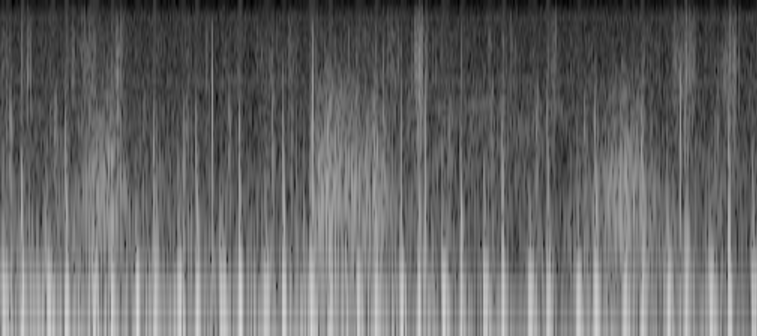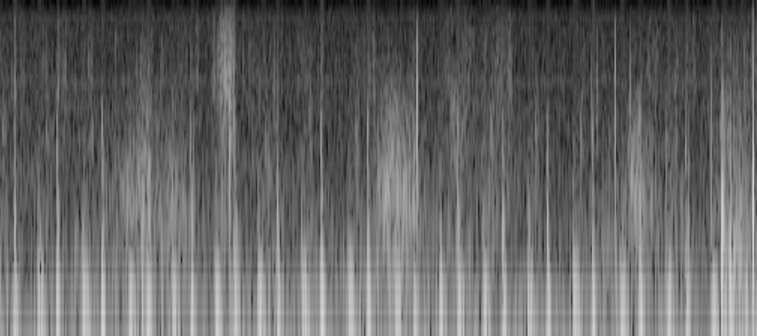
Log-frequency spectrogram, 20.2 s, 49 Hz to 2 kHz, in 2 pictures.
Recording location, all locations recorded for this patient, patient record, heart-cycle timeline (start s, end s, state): pulmonary valve (PV)
aortic valve (AV)+pulmonary valve (PV)+tricuspid valve (TV)+mitral valve (MV)
#Age: Child
#Sex: Female
#Height: 133.0 cm
#Weight: 24.9 kg
#Pregnancy status: False
#Murmur: Absent
#Murmur locations: nan
#Most audible location: nan
#Systolic murmur timing: nan
#Systolic murmur shape: nan
#Systolic murmur grading: nan
#Systolic murmur pitch: nan
#Systolic murmur quality: nan
#Diastolic murmur timing: nan
#Diastolic murmur shape: nan
#Diastolic murmur grading: nan
#Diastolic murmur pitch: nan
#Diastolic murmur quality: nan
#Outcome: Normal
#Campaign: 2015 screening campaign
0.00	0.40	unannotated
0.40	0.60	diastole
0.60	0.76	S1
0.76	0.86	systole
0.86	0.98	S2
0.98	1.20	diastole
1.20	1.34	S1
1.34	1.46	systole
1.46	1.58	S2
1.58	1.78	diastole
1.78	1.90	S1
1.90	2.02	systole
2.02	2.16	S2
2.16	2.36	diastole
2.36	2.50	S1
2.50	2.60	systole
2.60	2.70	S2
2.70	2.94	diastole
2.94	3.06	S1
3.06	3.14	systole
3.14	3.28	S2
3.28	3.50	diastole
3.50	3.64	S1
3.64	3.76	systole
3.76	3.86	S2
3.86	4.10	diastole
4.10	4.24	S1
4.24	4.36	systole
4.36	4.48	S2
4.48	4.74	diastole
4.74	4.86	S1
4.86	4.98	systole
4.98	5.12	S2
5.12	5.32	diastole
5.32	5.46	S1
5.46	5.56	systole
5.56	5.66	S2
5.66	5.90	diastole
5.90	6.02	S1
6.02	6.12	systole
6.12	6.22	S2
6.22	6.42	diastole
6.42	6.56	S1
6.56	6.68	systole
6.68	6.78	S2
6.78	7.02	diastole
7.02	7.16	S1
7.16	7.28	systole
7.28	7.38	S2
7.38	7.68	diastole
7.68	7.80	S1
7.80	7.92	systole
7.92	8.02	S2
8.02	8.26	diastole
8.26	8.40	S1
8.40	8.54	systole
8.54	8.64	S2
8.64	8.88	diastole
8.88	8.98	S1
8.98	9.12	systole
9.12	9.22	S2
9.22	9.44	diastole
9.44	9.56	S1
9.56	9.69	systole
9.69	9.80	S2
9.80	10.02	diastole
10.02	10.14	S1
10.14	10.26	systole
10.26	10.38	S2
10.38	10.58	diastole
10.58	10.72	S1
10.72	10.82	systole
10.82	10.92	S2
10.92	11.18	diastole
11.18	11.32	S1
11.32	11.42	systole
11.42	11.52	S2
11.52	11.80	diastole
11.80	11.92	S1
11.92	12.02	systole
12.02	12.14	S2
12.14	12.38	diastole
12.38	12.50	S1
12.50	12.62	systole
12.62	12.72	S2
12.72	12.95	diastole
12.95	13.06	S1
13.06	13.20	systole
13.20	13.30	S2
13.30	13.52	diastole
13.52	13.64	S1
13.64	13.74	systole
13.74	13.88	S2
13.88	14.10	diastole
14.10	14.24	S1
14.24	14.35	systole
14.35	14.45	S2
14.45	14.72	diastole
14.72	14.86	S1
14.86	14.96	systole
14.96	15.08	S2
15.08	15.32	diastole
15.32	15.46	S1
15.46	15.60	systole
15.60	15.70	S2
15.70	15.93	diastole
15.93	16.06	S1
16.06	16.17	systole
16.17	16.30	S2
16.30	16.51	diastole
16.51	16.64	S1
16.64	16.76	systole
16.76	16.88	S2
16.88	17.10	diastole
17.10	17.22	S1
17.22	17.34	systole
17.34	17.48	S2
17.48	17.71	diastole
17.71	17.86	S1
17.86	17.96	systole
17.96	18.08	S2
18.08	18.34	diastole
18.34	18.48	S1
18.48	18.60	systole
18.60	18.72	S2
18.72	18.97	diastole
18.97	19.10	S1
19.10	19.22	systole
19.22	19.32	S2
19.32	19.58	diastole
19.58	20.19	unannotated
